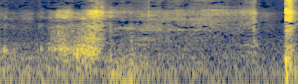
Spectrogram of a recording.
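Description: A coloring book's paper page being turned: one short rustle about half a second in.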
